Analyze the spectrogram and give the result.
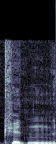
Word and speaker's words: Kidden: Now, Kidden is evidently the pronunciation of the name generally given these days as Cain, but I don't know whether that means his father was called Lenny or whether John Kidden was associated with the Len, perhaps.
